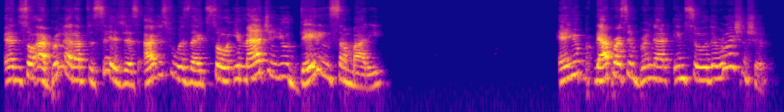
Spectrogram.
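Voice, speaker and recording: A woman from Liberia in casual conversation, animated and emphatic, repeating phrases to drive a point home. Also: mid-range voice, normal speed. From Liberia, West Africa. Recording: roomy echo.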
